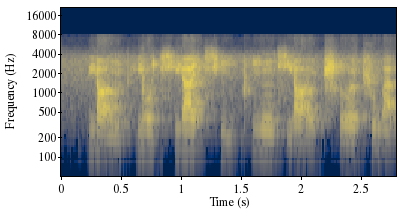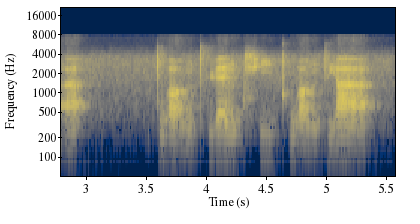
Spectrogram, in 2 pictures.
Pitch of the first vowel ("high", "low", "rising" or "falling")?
low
